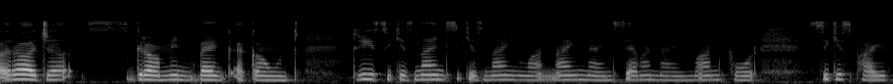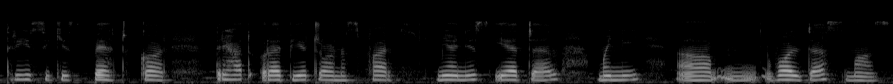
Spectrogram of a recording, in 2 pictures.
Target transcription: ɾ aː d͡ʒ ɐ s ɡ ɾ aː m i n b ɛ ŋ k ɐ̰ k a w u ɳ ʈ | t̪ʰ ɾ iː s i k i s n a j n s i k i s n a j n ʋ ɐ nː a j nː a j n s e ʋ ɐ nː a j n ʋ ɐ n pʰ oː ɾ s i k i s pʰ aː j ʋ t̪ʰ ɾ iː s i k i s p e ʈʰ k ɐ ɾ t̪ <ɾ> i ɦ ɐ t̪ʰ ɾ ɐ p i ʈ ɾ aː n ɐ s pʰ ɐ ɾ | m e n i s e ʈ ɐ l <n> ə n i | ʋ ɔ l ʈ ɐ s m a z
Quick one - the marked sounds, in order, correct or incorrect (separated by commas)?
correct, incorrect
